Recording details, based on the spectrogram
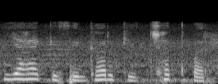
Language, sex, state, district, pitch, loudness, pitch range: Hindi, female, Punjab, Fazilka, 215 Hz, -17 LUFS, 185-230 Hz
